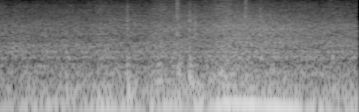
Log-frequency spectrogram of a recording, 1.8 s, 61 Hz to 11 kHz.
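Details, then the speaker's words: 1986 Oldsmobile Cutlass Supreme with upgraded 5.0L V8, three-speed automatic, about 20,775 miles believed original, stock exhaust, no cam: deep, even burble with quick rev rise, no ticks or knocks; normal running. "good sounding car does not sound like it's got any sort of aftermarket exhaust much for any sort of changes done there no cam anything like that just a nice smooth running v8"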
